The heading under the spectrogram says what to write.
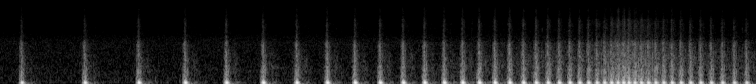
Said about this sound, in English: Listen for a moment to this remarkable drumming of a ruffed grouse.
